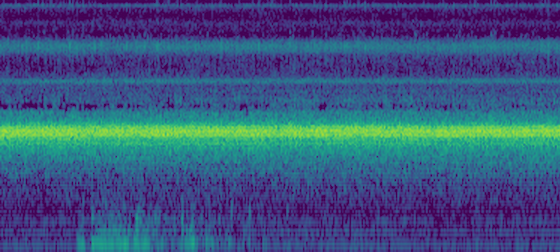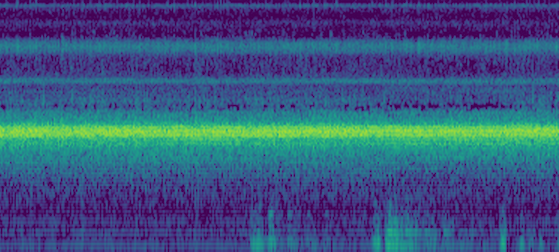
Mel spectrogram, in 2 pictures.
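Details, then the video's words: Mole cricket calling with an unbroken, steady high buzzing trill that holds one pitch for the full stretch, with faint low rumbles around the second and twelfth seconds in the background. "Mole cricket sound, Original sound"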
